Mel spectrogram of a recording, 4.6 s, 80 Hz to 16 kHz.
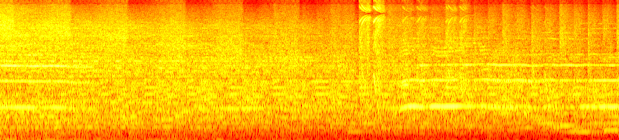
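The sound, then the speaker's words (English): A crowd at the Blue Frog club cheers and shouts at 1:50 a.m. in a dense, loud roar that holds steady for several seconds, with a few thin high whistle-like tones running through the noise. “Do we still have people in the house? Come on, Blue Frog. Make some noise.”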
